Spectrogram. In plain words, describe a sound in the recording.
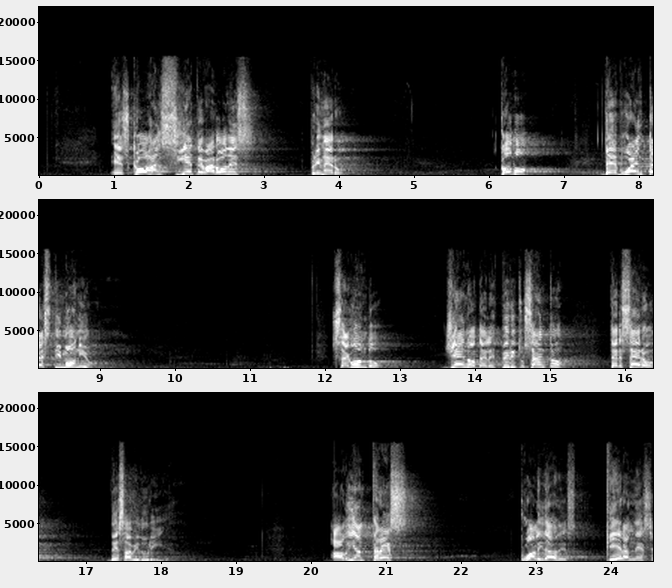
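A middle-aged man preaches with animation into a microphone, in bursts with pauses.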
